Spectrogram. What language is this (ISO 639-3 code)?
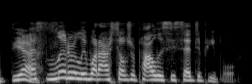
eng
